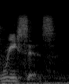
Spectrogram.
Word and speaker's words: Reese's: Okay, if it was Reese's, it wouldn't rhyme with pieces. Unless it's Reese's Pieces, which doesn't really work. I'm sorry. The marketing guys knew what they were doing. It's Reese's.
